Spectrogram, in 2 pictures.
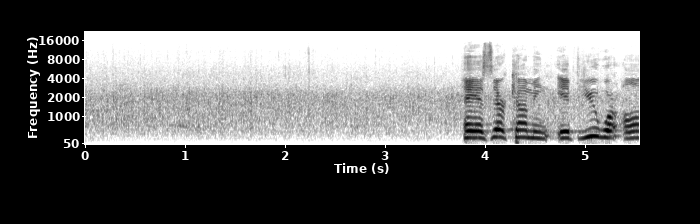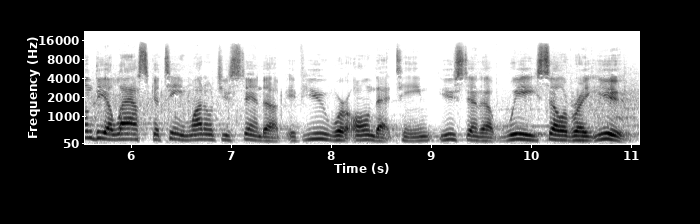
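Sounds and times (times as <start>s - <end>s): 
church congregation clapping: 0.0s - 7.6s, 9.8s - 11.0s
speech: 3.8s - 11.0s.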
